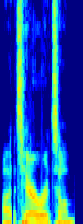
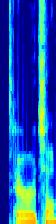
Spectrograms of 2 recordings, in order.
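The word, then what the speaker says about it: Tarentum: Terrium. Uh that's how you pronounce it, I believe. Teratum, Pennsylvania, which is right on the outskirts of uh downtown Pittsburgh.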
